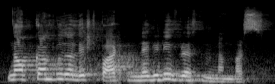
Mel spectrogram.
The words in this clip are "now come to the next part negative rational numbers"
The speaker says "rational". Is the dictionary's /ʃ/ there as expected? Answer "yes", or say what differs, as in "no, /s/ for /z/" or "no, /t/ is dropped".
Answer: no, /s/ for /ʃ/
